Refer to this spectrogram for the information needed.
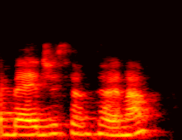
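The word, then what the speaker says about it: Baddie Santana: É, a última pessoa que eu vou, vou falar é a Bad Santana. Isso se escreve B-A-D-D-I-E Santana.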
